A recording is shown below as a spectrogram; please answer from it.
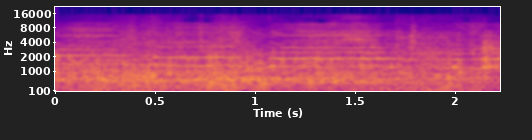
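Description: An edited-in electronic sound: held high synthetic tones that change pitch a few times, over a steady noisy background.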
